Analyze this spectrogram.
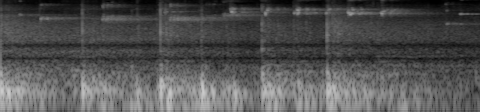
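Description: Basketball bouncing on a hardwood gym floor, several bounces under a second apart, with short high-pitched sneaker squeaks in the middle.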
